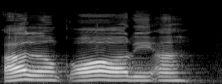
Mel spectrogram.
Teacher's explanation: qo yang betul-betul harus qo jangan k ya tidak ada sifat Hames di situ ya sifat syidah Qalqalah yang kuat yang mantul maka qo ya · huruf qaf itu huruf al-isti'la, ya, huruf yang terangkat lidahnya. Harus diangkat juga biar nggak ada gitu kan, ya, nggak ada dan kalau tidak terangkat ke atas sehingga akan ada betus gitu, hamas, desis. · dengan tenggorokan gitu kan bukan huruf tenggorokan huruf lisan huruf lidah si qo sama Ka tapi pangkal ya terangkat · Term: huruf alistilla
